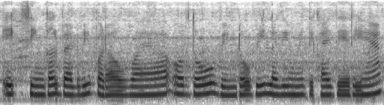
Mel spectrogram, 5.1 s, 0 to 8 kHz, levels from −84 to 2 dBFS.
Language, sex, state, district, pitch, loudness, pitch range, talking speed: Hindi, female, Chandigarh, Chandigarh, 205 Hz, -15 LUFS, 195-215 Hz, 200 wpm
